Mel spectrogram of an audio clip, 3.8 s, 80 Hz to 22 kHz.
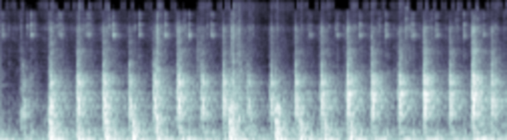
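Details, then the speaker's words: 2000 Subaru Impreza Outback Sport: hollow metallic clunks, two or three a second, as the exhaust is rocked against the underbody; rattle on take-off and bumps, first thought to be transmission, caused by a missing, ripped exhaust hanger bushing. "I almost thought that my transmission was going bad because I started hearing a rattling noise whenever the car would take off from a stop or, going over bumpy surfaces or roads and surfaces and stuff like that. Well, come to find out, one of the bushings has been ripped off."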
